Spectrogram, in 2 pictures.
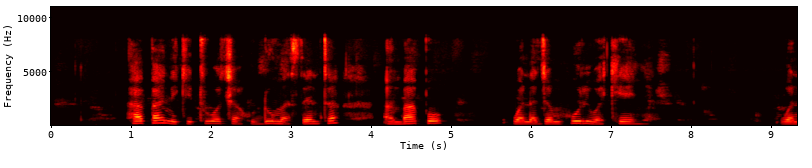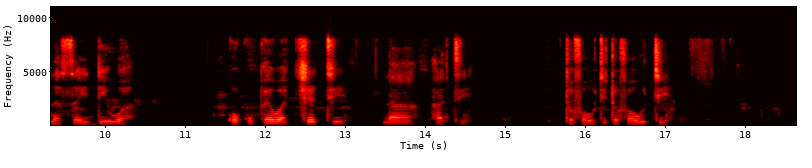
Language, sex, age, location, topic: Swahili, female, 18-24, Kisii, government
